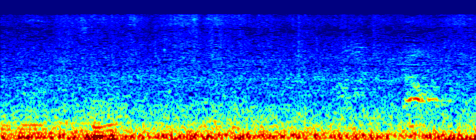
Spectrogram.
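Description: Steady low rumble of outdoor street background noise, with faint voices nearby.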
